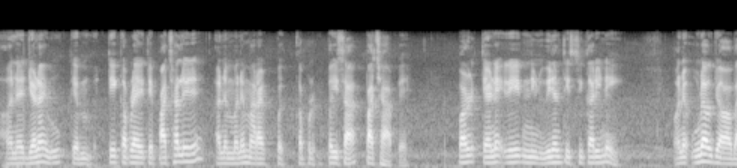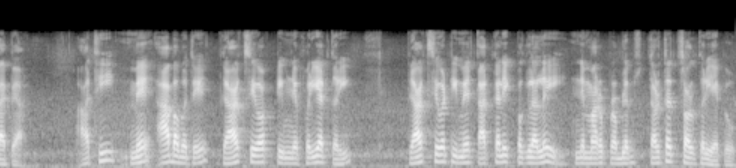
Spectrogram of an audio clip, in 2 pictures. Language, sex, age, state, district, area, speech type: Gujarati, male, 60+, Gujarat, Anand, urban, spontaneous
